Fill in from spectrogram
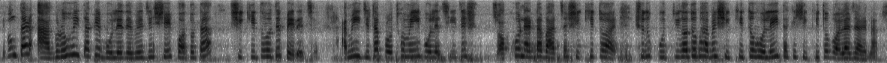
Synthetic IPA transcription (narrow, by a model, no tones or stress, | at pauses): eboŋt̪aɾaɡɾoɦoit̪akeboled̪ebed͡ʑeʃekɔt̪oʈaʃikʰːit̪oɦot̪epeɾet͡ɕʰe | a̰mid͡ʑeʈapɾot̪ʰomejbolet͡ɕʰid͡ʑeʃd͡ʑɔkʰonɛk̚ʈabat̪ːʃaʃikʰːit̪oɦɔeʃud̪ʱuput̪ːɾiɡɔt̪obʱabeʃikʰːit̪oɦolejt̪akeʃikʰːit̪obɔlad͡ʑaena̰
